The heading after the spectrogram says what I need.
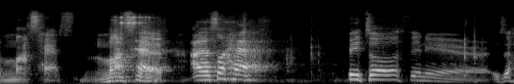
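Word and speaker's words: Phytophanère: I also have PHYTO Finnair. Is that how you pronounce it?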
